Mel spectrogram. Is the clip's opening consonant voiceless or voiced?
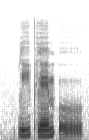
voiceless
